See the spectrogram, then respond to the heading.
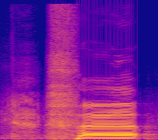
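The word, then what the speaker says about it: ث: দেখেন আমি কিভাবে বলছি সা অনেকে বলে ছা হবে না সা নরম করে সা সা এরপরে জিম এখানে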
